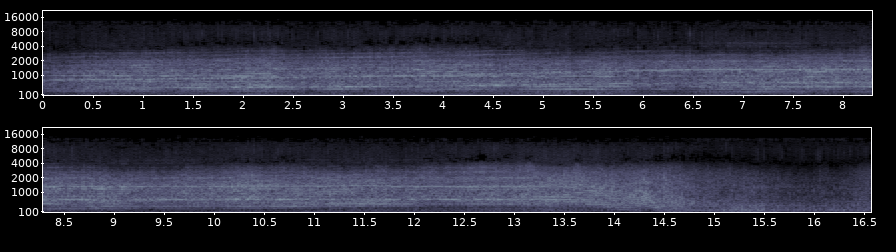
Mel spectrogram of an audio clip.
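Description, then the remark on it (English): A low-flying aircraft engine drones loudly and steadily with a rich harmonic roar, then sweeps sharply down in pitch as it passes over and starts to fade. No voices. The plane is diving low right over grass with cattle. “And if Algy dives straight after us with the proctor, we'll follow Algy and he'll follow us, and we'll keep going until the cattle are nearly cuckoo.”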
